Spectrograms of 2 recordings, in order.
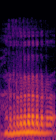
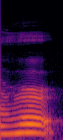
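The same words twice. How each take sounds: First: The r sound is strongly emphasized. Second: The r sound is light, without emphasis. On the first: The speaker calls it wrong. "they emphasize the R going rrr" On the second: The speaker calls it right. "rather than a rrr"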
